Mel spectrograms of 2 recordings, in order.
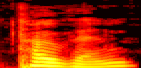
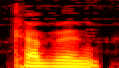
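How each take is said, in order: First: The first vowel sounds like in 'cove'. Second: The first vowel sounds like in 'oven'. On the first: "I think it should be pronounced coven" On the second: "oven is spelled O V E N, so I can see how you could say coven"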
